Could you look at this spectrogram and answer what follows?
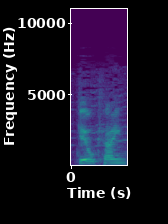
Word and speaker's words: Gil Kane: Gil Kane, as it's pronounced.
